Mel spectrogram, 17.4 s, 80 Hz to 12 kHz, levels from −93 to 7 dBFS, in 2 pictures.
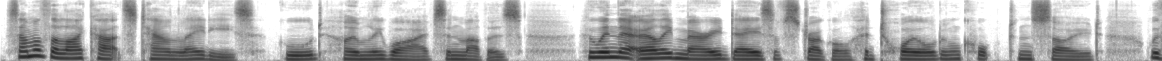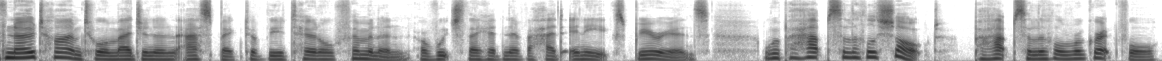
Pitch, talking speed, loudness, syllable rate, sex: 170 Hz, 180 wpm, -20 LUFS, 5.6 syllables/s, female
